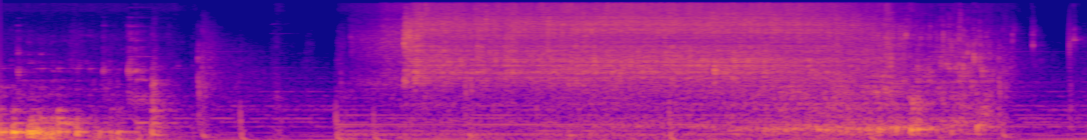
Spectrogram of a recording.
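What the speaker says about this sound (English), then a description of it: "we're now going to flush the filter through with clean water just to remove any of the excess" Clean water runs and splashes through a LifeSaver Wayfarer portable water filter being flushed, a steady close rushing stream lasting several seconds after a few brief knocks and clunks, with no talking.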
